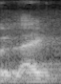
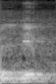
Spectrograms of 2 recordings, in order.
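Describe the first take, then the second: First: The vowel is a long 'eye' sound. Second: The vowel is a short 'i' sound. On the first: It is an adjective meaning broadcast in real time. "इसी को लाइव telecast पढ़ते हैं" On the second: It is a verb meaning to reside. "इसी को लिव पढ़ते हैं"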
